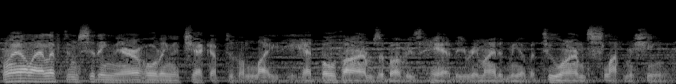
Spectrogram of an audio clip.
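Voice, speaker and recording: A very low-pitched, hard-boiled American private eye acted out by a man, narrating in terse, deadpan wisecracks. It is a 1940s radio detective play on a dull vintage recording, with music behind. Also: normal speed, close to an everyday voice. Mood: dry, wry.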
